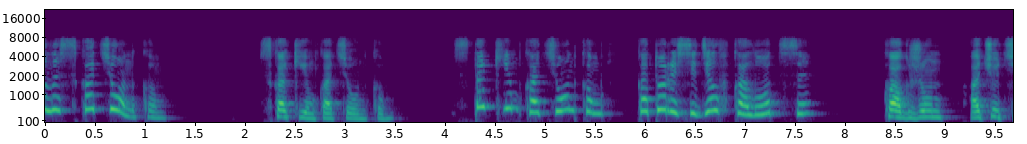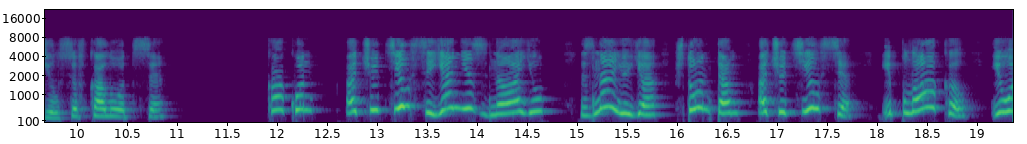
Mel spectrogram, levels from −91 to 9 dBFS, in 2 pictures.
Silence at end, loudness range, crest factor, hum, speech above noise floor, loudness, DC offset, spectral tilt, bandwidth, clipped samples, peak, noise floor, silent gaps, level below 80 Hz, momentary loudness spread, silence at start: 0 s; 8 LU; 20 dB; none; over 65 dB; -25 LUFS; under 0.1%; -2.5 dB/octave; 8 kHz; under 0.1%; -6 dBFS; under -90 dBFS; 1.59-1.87 s, 1.94-2.15 s, 3.75-4.07 s, 7.99-8.03 s, 8.18-8.40 s, 11.24-11.91 s; -80 dBFS; 14 LU; 0 s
